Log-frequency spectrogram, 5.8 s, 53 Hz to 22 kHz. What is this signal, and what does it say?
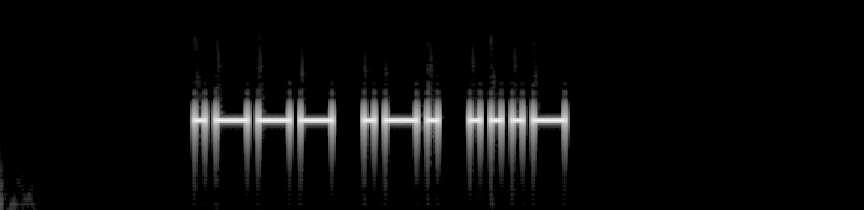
Morse code, heard as a keyed tone, about 17 wpm, 700 Hz. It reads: JRV
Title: USA Call Sign Postfixes - 3 Letters 17wpm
